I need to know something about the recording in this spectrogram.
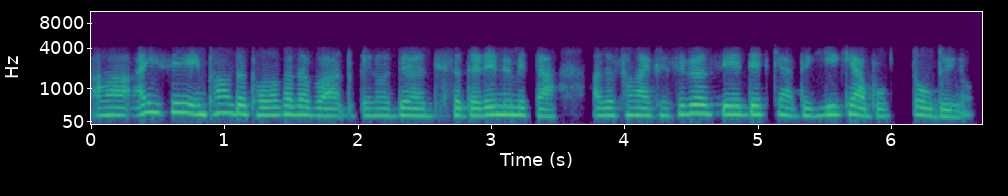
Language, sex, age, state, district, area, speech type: Manipuri, female, 45-60, Manipur, Imphal West, urban, conversation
